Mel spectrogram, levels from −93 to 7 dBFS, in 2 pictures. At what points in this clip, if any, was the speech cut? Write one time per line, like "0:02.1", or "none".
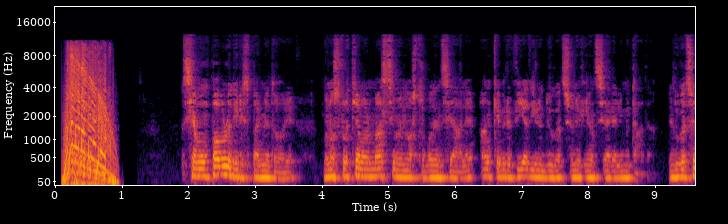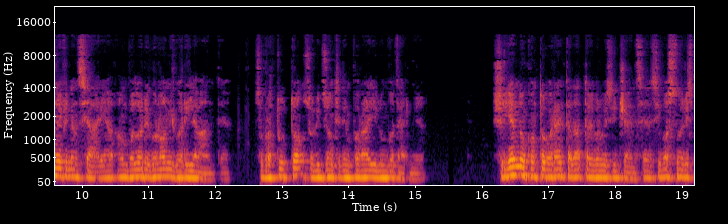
0:09.1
